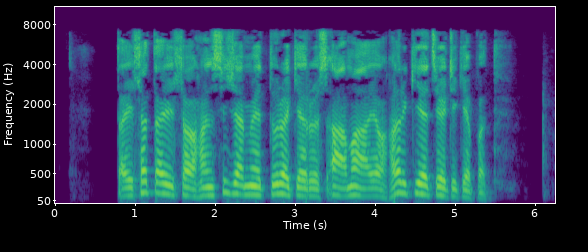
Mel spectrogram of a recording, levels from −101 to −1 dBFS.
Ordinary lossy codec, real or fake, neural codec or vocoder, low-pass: MP3, 64 kbps; real; none; 7.2 kHz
